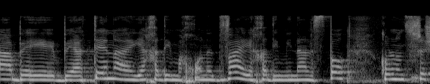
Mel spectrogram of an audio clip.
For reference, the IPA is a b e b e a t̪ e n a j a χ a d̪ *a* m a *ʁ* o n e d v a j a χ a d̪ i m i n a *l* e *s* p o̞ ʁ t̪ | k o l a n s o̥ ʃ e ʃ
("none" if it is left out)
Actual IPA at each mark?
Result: i, χ, l, s

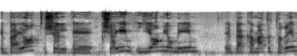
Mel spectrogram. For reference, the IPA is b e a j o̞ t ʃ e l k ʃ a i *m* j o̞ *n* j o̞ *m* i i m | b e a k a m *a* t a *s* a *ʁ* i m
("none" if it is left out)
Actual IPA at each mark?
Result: m, m, m, a, t, ʁ

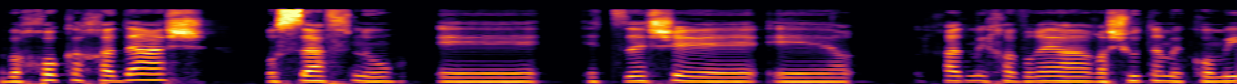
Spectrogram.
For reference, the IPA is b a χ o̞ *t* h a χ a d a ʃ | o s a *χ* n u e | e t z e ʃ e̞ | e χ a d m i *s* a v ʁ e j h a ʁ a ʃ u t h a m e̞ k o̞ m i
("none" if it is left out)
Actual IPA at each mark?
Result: k, f, χ

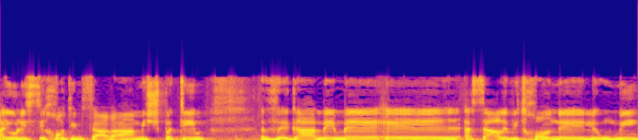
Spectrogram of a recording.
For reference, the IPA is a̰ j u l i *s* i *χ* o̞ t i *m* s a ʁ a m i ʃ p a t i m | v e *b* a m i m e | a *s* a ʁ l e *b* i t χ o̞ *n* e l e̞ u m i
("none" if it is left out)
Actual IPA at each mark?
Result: s, χ, m, ɡ, s, v, n

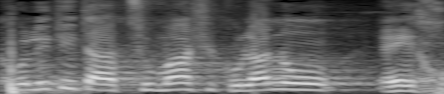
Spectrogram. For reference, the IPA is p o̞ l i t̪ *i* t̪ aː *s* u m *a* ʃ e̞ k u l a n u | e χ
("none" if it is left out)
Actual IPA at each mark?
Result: i, t͡s, a

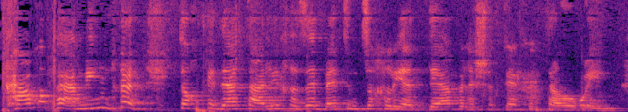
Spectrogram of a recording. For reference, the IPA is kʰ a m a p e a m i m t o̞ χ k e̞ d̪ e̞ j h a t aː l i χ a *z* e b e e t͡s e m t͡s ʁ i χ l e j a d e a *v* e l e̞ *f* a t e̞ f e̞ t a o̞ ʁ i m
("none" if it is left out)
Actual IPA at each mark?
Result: z, v, ʃ

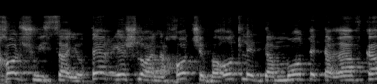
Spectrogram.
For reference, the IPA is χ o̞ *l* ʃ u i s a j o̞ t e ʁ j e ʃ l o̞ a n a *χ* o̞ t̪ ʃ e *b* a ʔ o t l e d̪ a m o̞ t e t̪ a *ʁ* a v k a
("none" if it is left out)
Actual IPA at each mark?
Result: l, χ, b, ʁ

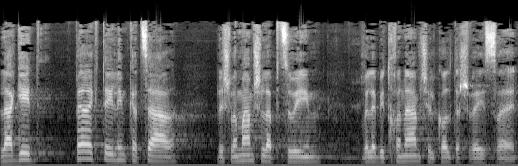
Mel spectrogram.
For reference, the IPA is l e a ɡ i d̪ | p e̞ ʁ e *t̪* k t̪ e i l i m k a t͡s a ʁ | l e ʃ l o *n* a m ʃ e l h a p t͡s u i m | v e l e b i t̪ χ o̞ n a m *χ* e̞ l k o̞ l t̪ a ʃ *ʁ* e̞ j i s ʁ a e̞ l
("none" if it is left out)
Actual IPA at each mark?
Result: none, m, ʃ, v

